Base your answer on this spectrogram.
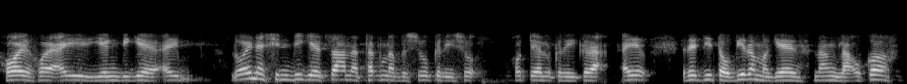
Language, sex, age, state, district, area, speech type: Manipuri, female, 60+, Manipur, Ukhrul, rural, conversation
